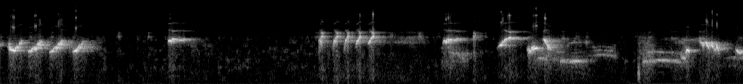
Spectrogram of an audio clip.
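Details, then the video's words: Greater green leafbird singing, meant for training other birds: quick repeated whistled trills, a single note, then a rapid stuttering series and varied slurred, mimic-like phrases dropping lower in pitch. "Masteran Suara Cucak Ijo"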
